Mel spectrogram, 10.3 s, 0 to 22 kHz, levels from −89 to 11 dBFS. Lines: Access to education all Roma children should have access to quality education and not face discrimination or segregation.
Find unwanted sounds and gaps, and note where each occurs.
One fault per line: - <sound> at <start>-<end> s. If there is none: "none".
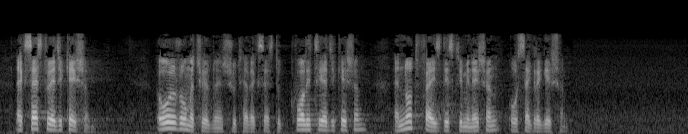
none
